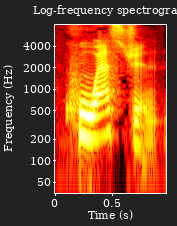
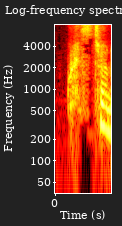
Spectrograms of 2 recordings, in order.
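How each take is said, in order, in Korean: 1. 둥근 'koo-a' 소리로 시작해요. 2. 평평한 'kwe' 소리로 시작해요. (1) "쿠아 발음으로 해주셔야 돼요" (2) "question 아니고"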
